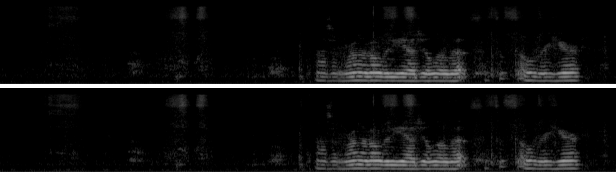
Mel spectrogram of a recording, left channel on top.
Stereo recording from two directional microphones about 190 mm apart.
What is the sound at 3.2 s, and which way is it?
Speech, 20° right (ahead or behind).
